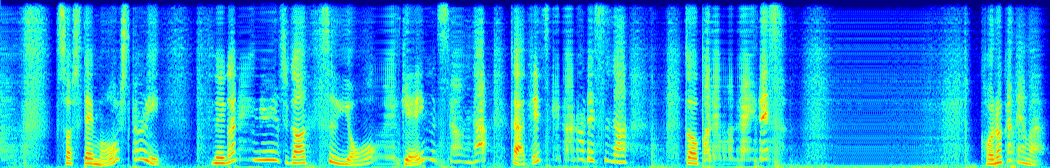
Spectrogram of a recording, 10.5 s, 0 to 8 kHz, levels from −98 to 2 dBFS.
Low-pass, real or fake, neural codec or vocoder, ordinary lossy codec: none; fake; codec, 16 kHz, about 1 kbps, DyCAST, with the encoder's durations; none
